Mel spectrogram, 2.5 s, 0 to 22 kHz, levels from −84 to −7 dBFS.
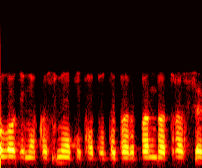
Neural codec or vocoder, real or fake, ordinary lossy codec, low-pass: none; real; Opus, 32 kbps; 7.2 kHz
